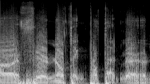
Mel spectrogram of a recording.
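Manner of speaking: disguised, super deep, very loud voice. Imitating a woman who can magically change her voice, in a super deep voice. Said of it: "Like that, she she can do the like the super deep voice".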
